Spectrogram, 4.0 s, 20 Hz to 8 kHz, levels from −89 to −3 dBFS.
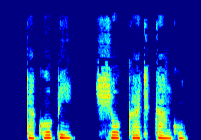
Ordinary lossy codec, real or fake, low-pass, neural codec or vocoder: MP3, 32 kbps; fake; 7.2 kHz; codec, 16 kHz, 4.8 kbps, FACodec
